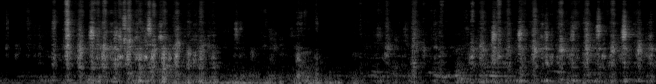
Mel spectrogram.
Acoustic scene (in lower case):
restroom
